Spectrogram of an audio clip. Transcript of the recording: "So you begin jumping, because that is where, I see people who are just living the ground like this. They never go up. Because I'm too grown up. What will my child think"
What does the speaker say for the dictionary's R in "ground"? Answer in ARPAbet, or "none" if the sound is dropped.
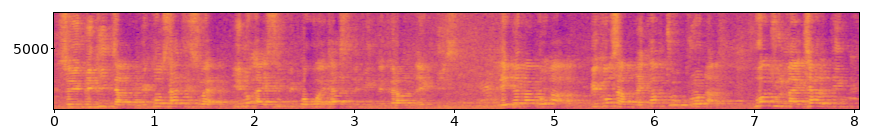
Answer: R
